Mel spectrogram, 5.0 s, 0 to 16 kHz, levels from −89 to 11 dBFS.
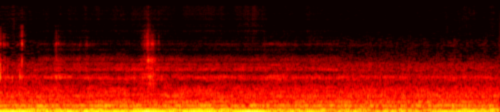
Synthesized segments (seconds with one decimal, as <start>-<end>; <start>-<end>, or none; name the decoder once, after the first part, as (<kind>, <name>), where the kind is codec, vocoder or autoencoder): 0.4-3.4 (codec, SNAC)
